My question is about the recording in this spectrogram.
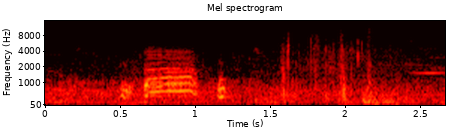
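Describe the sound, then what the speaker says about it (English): A chicken in the fantasy game King's Bounty II gives a few short clucks and one brief squawk, fairly faint against a quiet background. "Quit that cheeping, you green freak. Stupid chicken."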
